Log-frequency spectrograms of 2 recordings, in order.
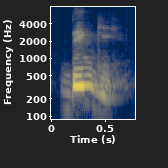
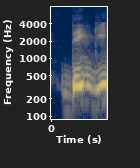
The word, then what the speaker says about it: dengue: है मच्छर काटने से, तो इसे लोग प्रोनाउंस करते हैं कि डेंगू। वो हिंदी की प्रोनाउंसिएशन हो सकती है लेकिन इंग्लिश में उसे डेंगी ही बोलते हैं, तो इसे प्रोनाउंस करेंगे हम डेंगी।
